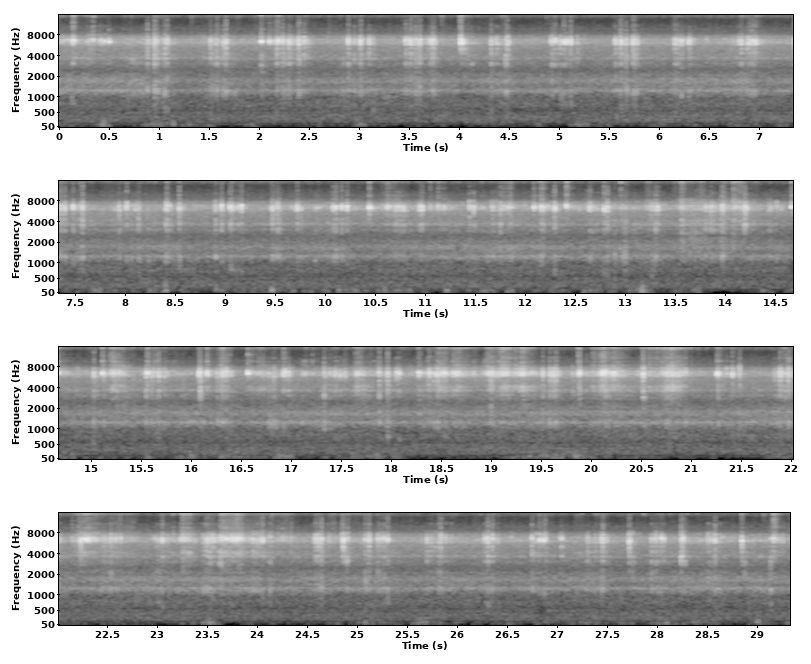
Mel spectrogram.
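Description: Raw, uncooked long-grain rice being crunched between the teeth: crisp, irregular cracks about once or twice a second over a steady background hiss.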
